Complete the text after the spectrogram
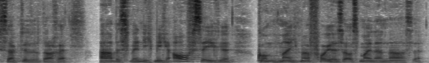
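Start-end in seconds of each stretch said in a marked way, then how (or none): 1.3-5.6 "aufsäge" for aufrege and "Feuers" for Feuer; R replaced by S. A narrator's reading. Dragon admits to Sams, "aufsäge" with S for R. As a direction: say "aufsäge" with S where R belongs. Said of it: "du kannst ja kein R sprechen".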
